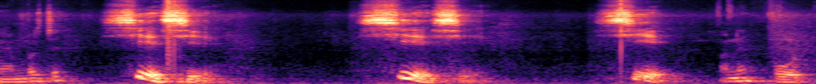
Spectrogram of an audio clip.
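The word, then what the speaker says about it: 谢谢: ওকে, 9 নম্বর হচ্ছে শিয়ে শিয়ে। শিয়ে শিয়ে। শিয়ে মানে fourth tone, আর পরের শিয়াতে কোনো টোন নেই, এটা নিউট্রাল। সো আপনি শিয়ে শিয়ে, প্রথমটাতে শিয়ে একটু জোর দিয়ে বলবে শিয়ে শিয়ে মানে থ্যাংকস।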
